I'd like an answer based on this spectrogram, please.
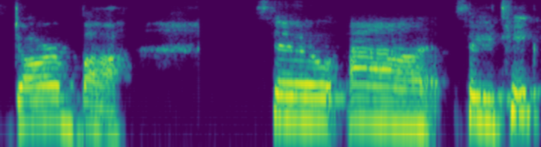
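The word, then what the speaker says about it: darbha: you can look up the grass d h a r b h a sometimes it's spelled like that or d a r b h a dharma not durava like as in ganesha grass it's darba so uh so you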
